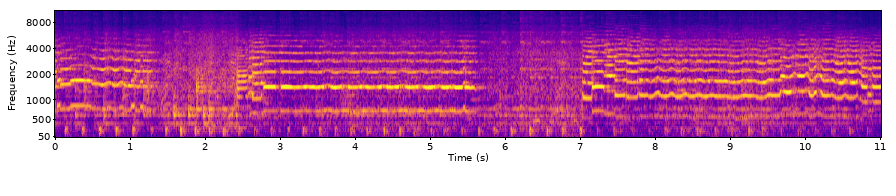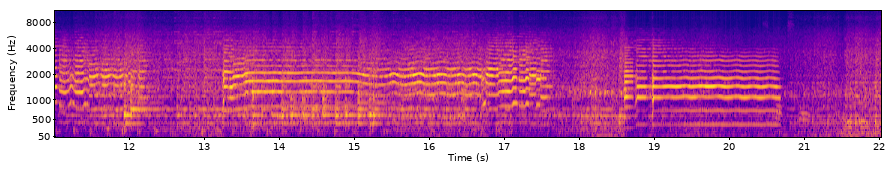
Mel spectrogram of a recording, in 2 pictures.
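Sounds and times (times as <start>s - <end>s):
shawm playing ornamented melody: 0.0s - 22.0s
steady drum beat: 0.0s - 22.0s.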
